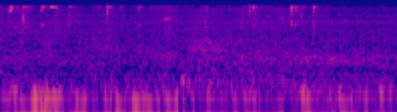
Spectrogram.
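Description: Near silence, with faint, irregular low thuds.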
